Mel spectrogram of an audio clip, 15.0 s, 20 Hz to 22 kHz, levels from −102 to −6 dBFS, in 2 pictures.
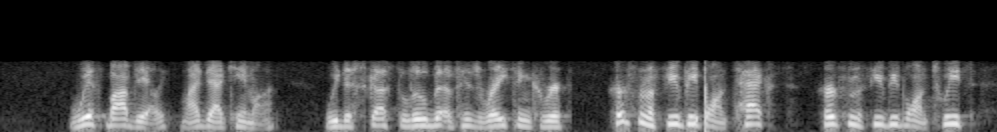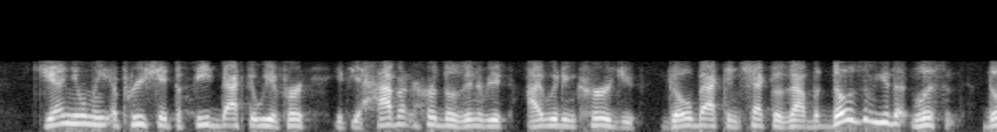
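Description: A speech recording carried over a GSM full-rate codec for its whole length. The sound has the characteristic buzzy, gravelly roughness of that codec, which fits the 13 kbps full-rate scheme: the vocal tract is modelled as a filter and driven by a coarse, decimated pulse excitation, so fine detail in the voice is replaced by a regular rasp. The channel is also confined to a telephone band of roughly 150 Hz to 3.4 kHz, leaving the voice thin and lacking both low body and upper presence. The codec damage is plainly audible throughout. GSM bit errors break through twice, from 1.10 to 1.17 s and from 5.17 to 5.32 s. Corrupted bits are reaching the decoder and upsetting its filter, pitch and gain parameters for a few frames at a time, which bends the spectrum and throws the level around. The result is a brief squawking, gargling burst, short in the first case and more extended in the second, where the disruption spans a longer stretch of frames.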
